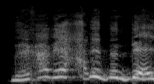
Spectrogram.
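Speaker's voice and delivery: high, loud, drawn-out mock indignation; angry voice. Pastor mimics angry person denying anger, mock angry voice. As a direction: imitate someone angrily denying their anger. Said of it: "화난 목소리고".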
